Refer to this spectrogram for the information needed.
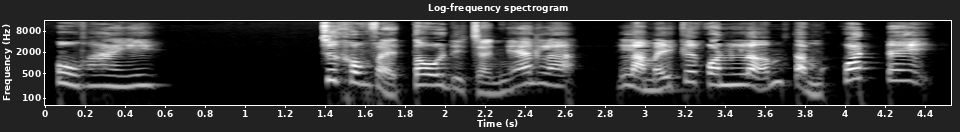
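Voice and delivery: a wife ticking off her foolish husband; high exasperated woman voice; indignant wife voice. Acted. Wife scolds the men.

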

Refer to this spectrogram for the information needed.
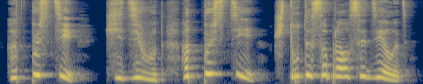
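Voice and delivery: put-on high, loud, frantic yelling of a struggling girl; girl screaming to be put down. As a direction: scream it at him while kicking to get free. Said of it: "кричала она".

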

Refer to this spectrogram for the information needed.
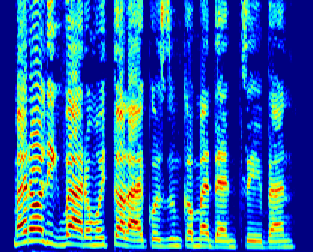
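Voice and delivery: high, loud teasing invitation with a wink; flirty tease. A narrator's reading. Beatrice teasing Nora about the pool, high and playful. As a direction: sing it out playfully, all wink. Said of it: "kacsintott rám".

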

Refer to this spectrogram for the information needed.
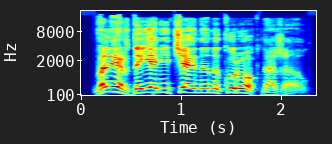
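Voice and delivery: high, loud, defensive call; flustered yell of explanation; shouted excuse. A narrator's reading. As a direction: shout back up to the boss defensively. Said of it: "крикнул первый".

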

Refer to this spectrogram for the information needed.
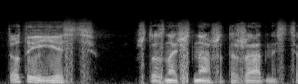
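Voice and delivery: ordinary delivery

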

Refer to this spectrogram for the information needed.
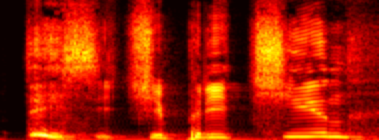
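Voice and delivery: high, slow, tearful sob on the words; sobbing echo. A narrator's reading. Olga throwing his words back at the painter, sobbing. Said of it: "всхлипнула Ольга Ивановна".

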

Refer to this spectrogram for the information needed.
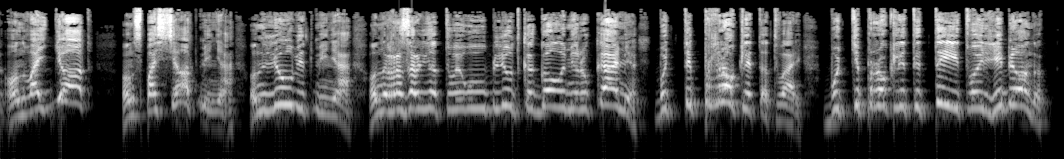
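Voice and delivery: very high, hysterical screeching; shriek. Acted. Далина curses the queen and her child, shrieking. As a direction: shriek it as a curse, pitched right up. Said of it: "завизжала Далина".

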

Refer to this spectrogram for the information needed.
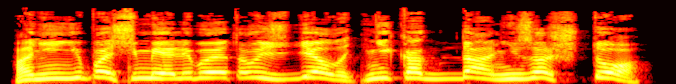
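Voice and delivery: put-on a boy choking on sobs of fury at the injustice; indignant sobbing boy. A narrator's reading. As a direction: cry out against it, voice cracking with held-back sobs. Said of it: "рыдая и громко выражая своё негодование".

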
